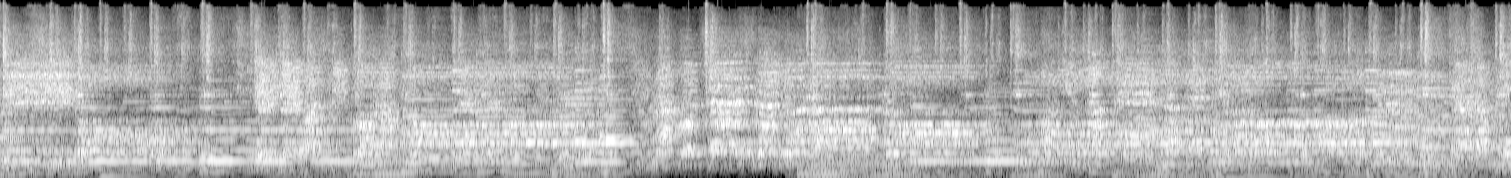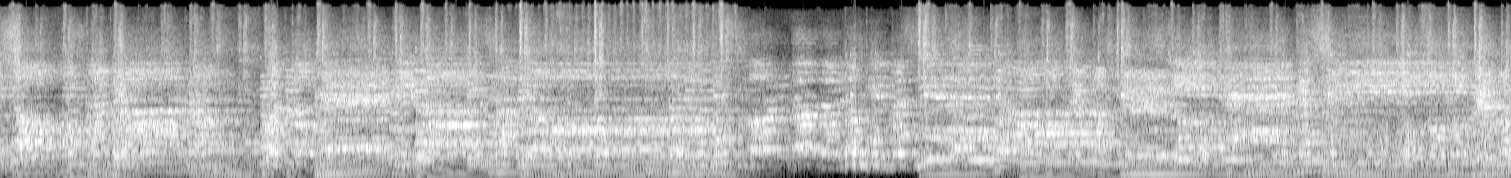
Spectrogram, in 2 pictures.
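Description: Mixed choir of men's and women's voices singing a bolero in parts, with a moving bass line beneath the melody and short breaks between phrases.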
